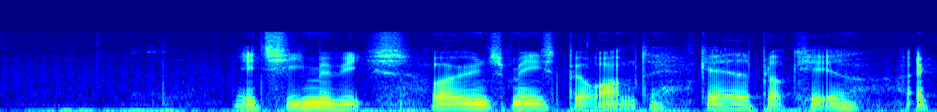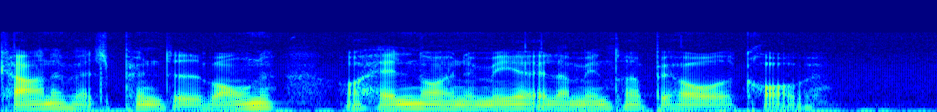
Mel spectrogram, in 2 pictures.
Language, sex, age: Danish, male, 35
